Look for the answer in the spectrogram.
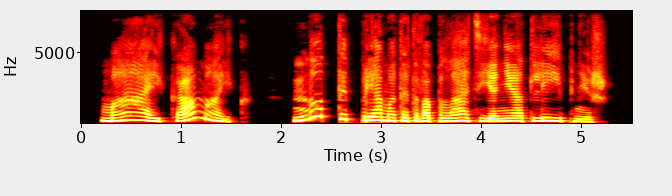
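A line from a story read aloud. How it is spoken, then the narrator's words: Giggling young woman. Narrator (Russian): хихикнула низенькая скуластая девушка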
